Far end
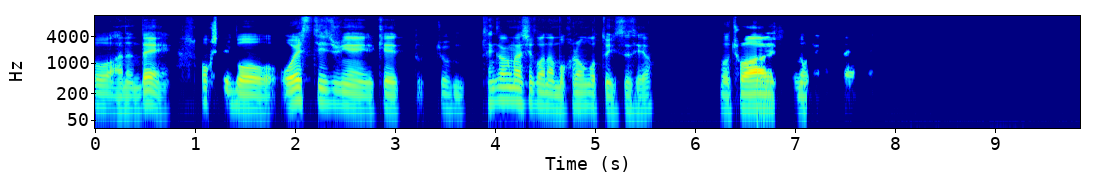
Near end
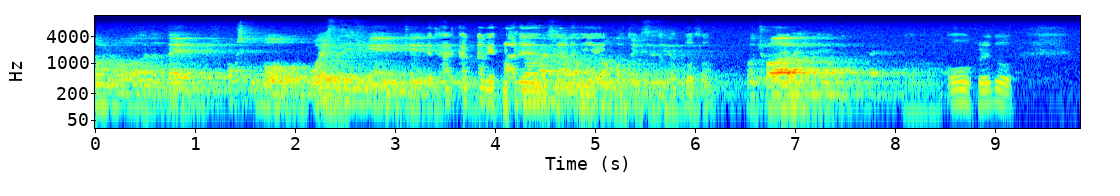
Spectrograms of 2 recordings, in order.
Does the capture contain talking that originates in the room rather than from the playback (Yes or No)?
Yes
